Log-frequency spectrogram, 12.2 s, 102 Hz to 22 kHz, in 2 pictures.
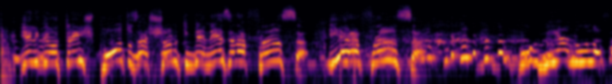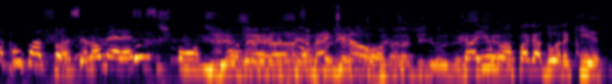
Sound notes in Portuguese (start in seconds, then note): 3.8 risadas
